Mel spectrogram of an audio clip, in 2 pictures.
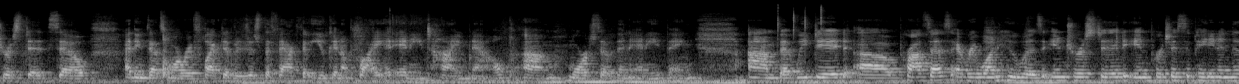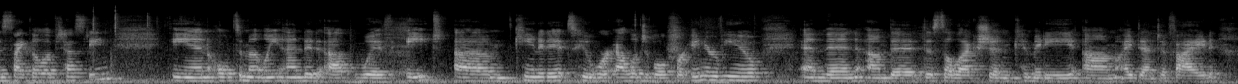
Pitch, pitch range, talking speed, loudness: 155 Hz, 150-170 Hz, 150 wpm, -23 LUFS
